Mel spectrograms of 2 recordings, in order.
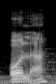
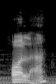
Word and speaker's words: hola: be aware however that because the H sound is silent in Spanish remember it's hola not hola it can be tricky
